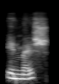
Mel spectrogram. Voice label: "enmesh", Indian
